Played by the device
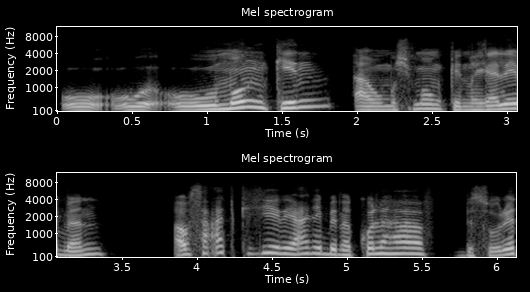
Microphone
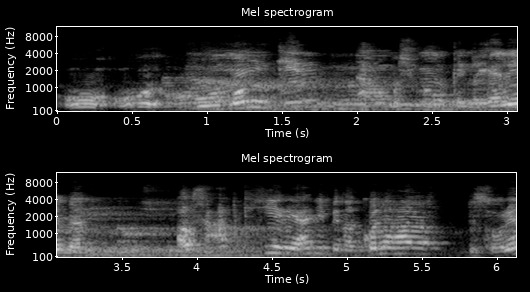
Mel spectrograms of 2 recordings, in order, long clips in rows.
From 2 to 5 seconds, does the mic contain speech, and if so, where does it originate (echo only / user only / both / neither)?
both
